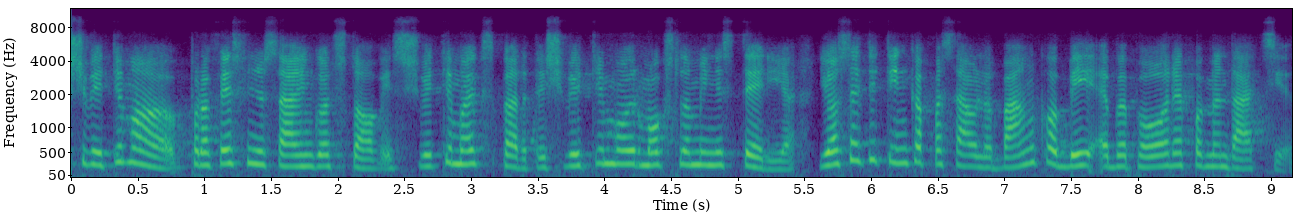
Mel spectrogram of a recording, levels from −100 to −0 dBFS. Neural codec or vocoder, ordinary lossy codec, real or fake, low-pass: codec, 16 kHz, about 1 kbps, DyCAST, with the encoder's durations; Opus, 16 kbps; fake; 7.2 kHz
